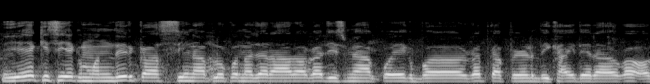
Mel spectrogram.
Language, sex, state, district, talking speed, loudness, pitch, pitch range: Hindi, male, Chhattisgarh, Raigarh, 220 wpm, -13 LUFS, 155 Hz, 145-160 Hz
